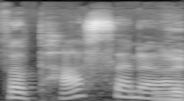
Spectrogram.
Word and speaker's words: Vipassana: You're gonna have to correct me on the pronunciation of this. Vipassana? Yes, Vipassana.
